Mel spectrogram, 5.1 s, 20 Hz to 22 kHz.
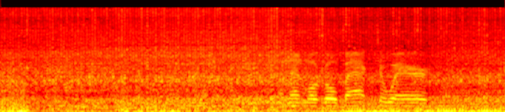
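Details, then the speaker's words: Allis Chalmers WD tractor baling hay in 100-degree heat, ignition timing set back to its old incorrect mark: uneven chugging that worsens as throttle rises, with wind noise; correcting the timing made it run much better. "that idol is not bad but it kind of gets a chugging effect to it and then obviously as throttle increases that gets worse"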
